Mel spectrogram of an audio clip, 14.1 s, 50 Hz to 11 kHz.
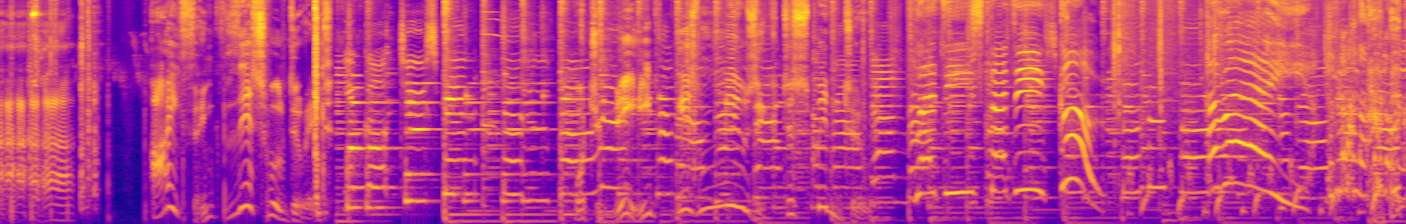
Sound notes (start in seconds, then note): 0.0 laughs; 4.0 radio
